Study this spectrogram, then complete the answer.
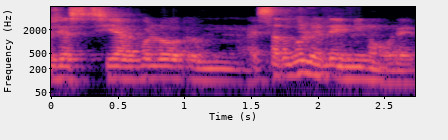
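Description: A man talks in a normal speaking voice, medium in pitch and moderate in pace. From Italy, Rome. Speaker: bassist and composer. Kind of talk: casual interview.

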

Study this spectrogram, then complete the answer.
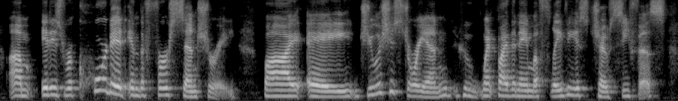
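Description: A woman with an American accent speaks fairly slowly at a medium pitch, with ordinary pitch variation. She has an unremarkable speaking voice. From Eastern Pennsylvania. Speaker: rabbi. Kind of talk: casual chat.

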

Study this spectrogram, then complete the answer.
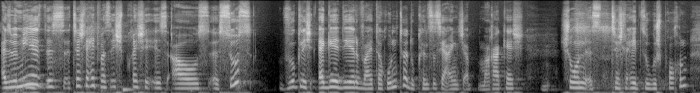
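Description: This woman has an ordinary speaking voice, medium in pitch, moving at a moderate pace with lively intonation. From Germany, Moroccan Tashelhit-speaking family. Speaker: guest. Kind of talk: casual chat.

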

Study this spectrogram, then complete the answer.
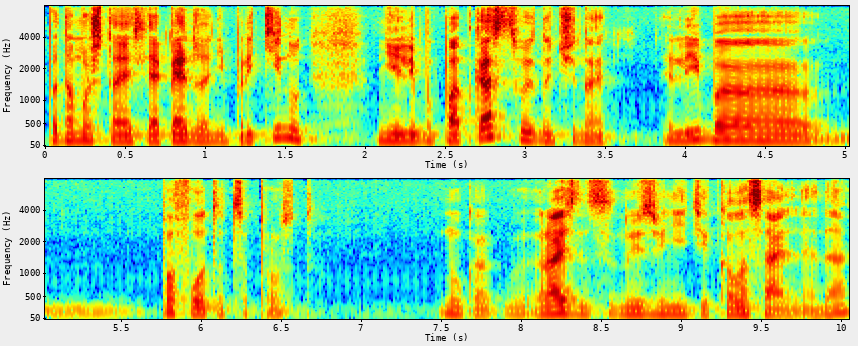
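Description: A man's somewhat breathy voice of medium pitch with a dark, mellow tone, ordinary pitch variation, a moderate pace, and long, frequent pauses. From Almaty, Kazakhstan. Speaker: advertising agency founder and podcast studio owner. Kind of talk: casual interview chat. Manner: animated, casual, slangy.

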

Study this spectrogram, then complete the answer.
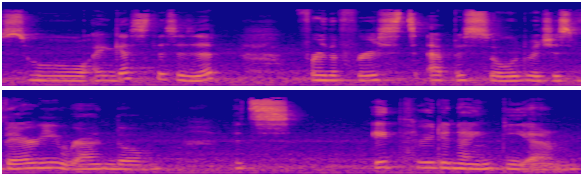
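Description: Speaking very slowly with long, frequent pauses, a woman with a Filipino accent keeps a medium pitch and fairly even intonation. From Philippines. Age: 20s. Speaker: podcaster. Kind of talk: unscripted solo monologue. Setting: at home desk recording on tablet.

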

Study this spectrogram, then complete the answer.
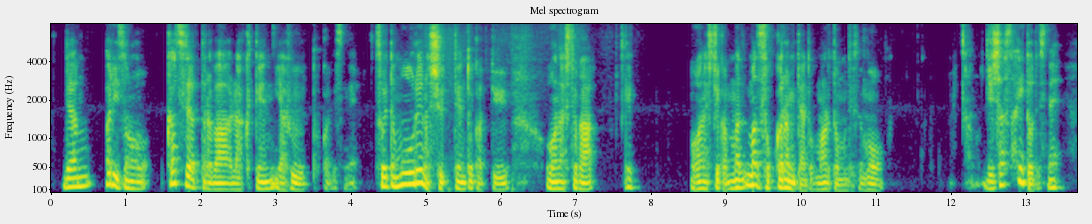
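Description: Talking at a fairly quick pace, a man with a medium pitch and a dark, mellow tone uses lively intonation with big swings in loudness. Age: 40s. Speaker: business consultant podcaster. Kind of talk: solo podcast monologue. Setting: home recording on camera. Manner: halting, many fillers; reading from script.

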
